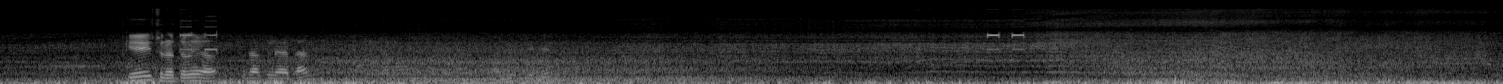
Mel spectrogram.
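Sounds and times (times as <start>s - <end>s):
strong wind buffeting microphone: 0.0s - 15.0s
short electronic beeps: 1.8s - 2.2s, 9.9s - 10.3s.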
